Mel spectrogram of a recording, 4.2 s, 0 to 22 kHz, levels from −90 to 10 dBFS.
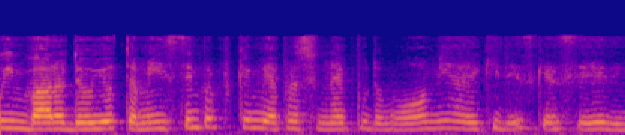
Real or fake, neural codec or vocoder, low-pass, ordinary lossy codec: fake; codec, 16 kHz, 0.4 kbps, LongCat-Audio-Codec; 7.2 kHz; AAC, 32 kbps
